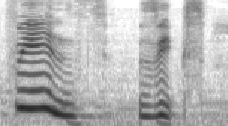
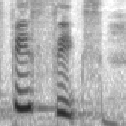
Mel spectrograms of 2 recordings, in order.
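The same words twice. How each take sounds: First: The middle consonant is a buzzing z sound. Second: The middle consonant is a hissing s sound. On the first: The speaker calls it right. "this S give us the sound physics" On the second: The speaker calls it wrong. "I'm not saying physics"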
